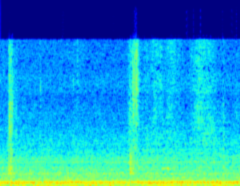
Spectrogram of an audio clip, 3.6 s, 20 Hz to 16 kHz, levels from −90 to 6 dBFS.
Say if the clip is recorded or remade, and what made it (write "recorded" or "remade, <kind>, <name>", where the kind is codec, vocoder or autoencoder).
recorded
